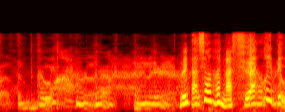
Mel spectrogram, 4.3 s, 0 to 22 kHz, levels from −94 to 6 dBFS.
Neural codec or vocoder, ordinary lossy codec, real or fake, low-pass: codec, 16 kHz, 0.5 kbps, FreqCodec, larger model; none; fake; 7.2 kHz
